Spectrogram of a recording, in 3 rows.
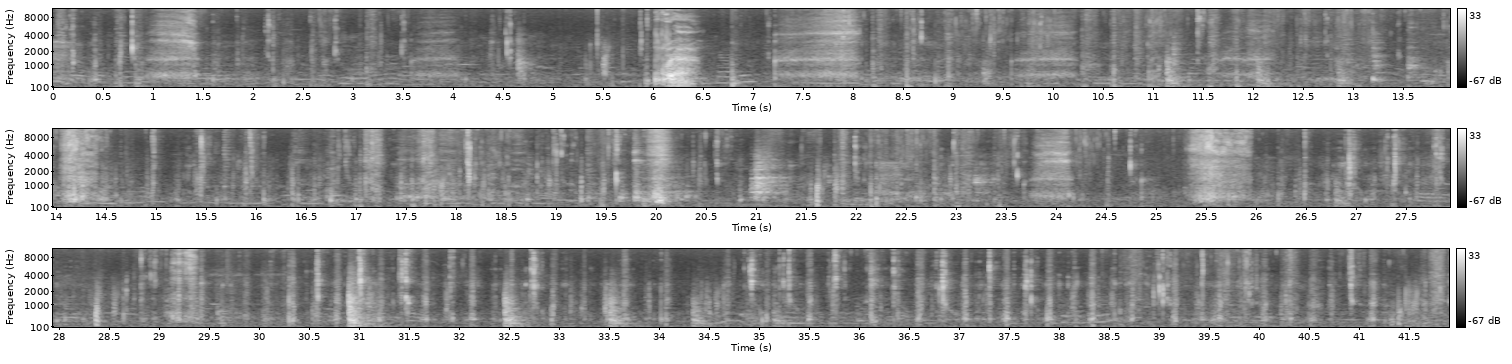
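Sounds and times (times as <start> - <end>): chewing and crunching food: 0.0 - 41.9.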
